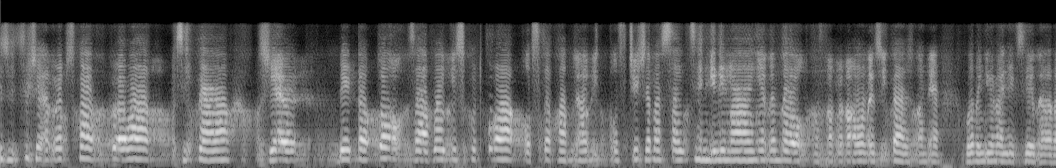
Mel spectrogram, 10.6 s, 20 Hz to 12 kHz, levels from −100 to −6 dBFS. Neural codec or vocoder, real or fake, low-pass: codec, 16 kHz, 0.5 kbps, FreqCodec, smaller model; fake; 7.2 kHz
